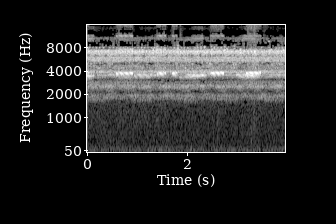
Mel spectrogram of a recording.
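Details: Crickets singing in a foggy field make a continuous shrill chorus, with brief bright trills breaking through more than once a second amid the high, even hum.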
